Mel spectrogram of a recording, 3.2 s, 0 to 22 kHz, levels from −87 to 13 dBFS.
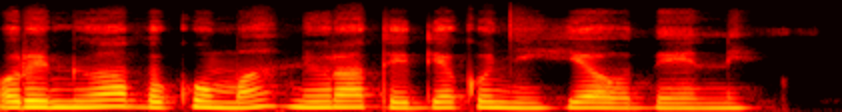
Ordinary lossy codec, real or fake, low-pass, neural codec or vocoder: none; fake; 19.8 kHz; autoencoder, 48 kHz, 32 numbers a frame, DAC-VAE, trained on Japanese speech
